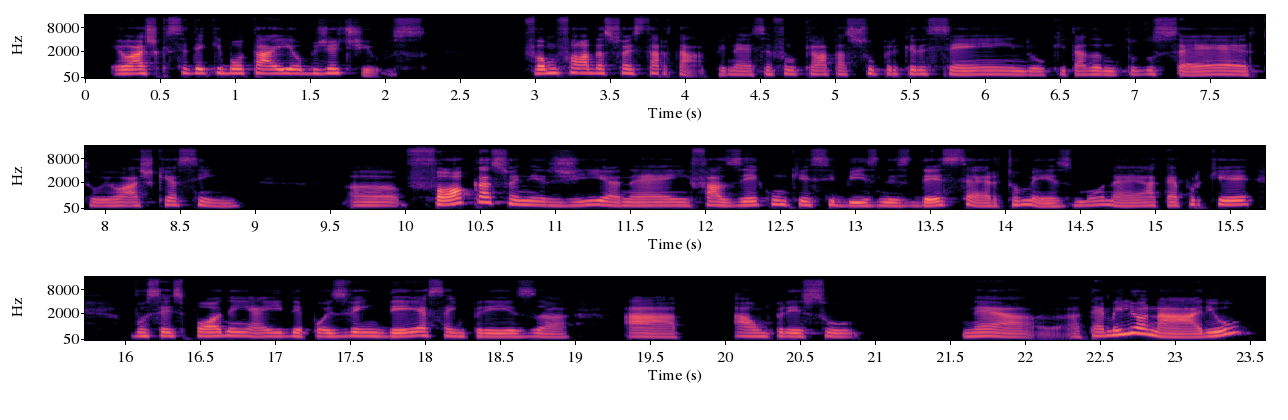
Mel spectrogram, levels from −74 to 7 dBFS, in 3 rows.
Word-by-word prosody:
Eu 185 +1 +2
acho 195 +1 +6
que - - -16
você 215 - -4
tem 205 -1 +3
que 215 +1 -4
botar 205 0 +4
aí 195 +1 +5
objetivos. 205 +2 -3 0.7
Vamos 205 +2 +3
falar 220 -2 +4
da 210 -1 0
sua 210 0 -1
startup, 200 -5 -4
né, 155 -2 -5
você 170 +4 -7
falou 175 0 -6
que 170 - -10
ela 165 0 +1
tá 165 0 -6
super 180 +1 -5
crescendo, 165 -4 -3
que 165 - -11
tá 155 - -2
dando 155 -2 -2
tudo 165 +3 -8
certo, 150 -1 -2
eu 145 +1 -3
acho 150 0 -1
que, 185 - -4
assim, 160 -8 -5 0.7
hã, 155 -1 -3
foca 235 - +6
a - - +4
sua 270 -7 -1
energia, 165 -1 0
né, 150 0 -1
em 150 -1 -3
fazer 165 +1 +1
com 195 +2 -2
que 180 0 -3
esse 170 +2 -3
business 145 -2 -1
dê 150 +2 +3
certo 145 -1 -3
mesmo, 155 +5 -3
né, 140 -6 -3
até 150 0 -2
porque 195 +1 0 0.4
vocês 170 0 -1
podem 175 0 +1
aí 160 +2 -2
depois 160 -1 -1
vender 165 -1 +2
essa 190 -2 0
empresa 145 -3 -2 0.4
a 145 -2 +3 0.4
a 165 -1 +1
um 160 -1 -3
preço, 155 -1 -3 0.7
né, 170 +2 0
ah, 140 -2 -2
até 140 +6 -4
milionário, 205 - +5
165 Hz, 165 wpm, -24 LUFS, 150-190 Hz, 0.7 s, acho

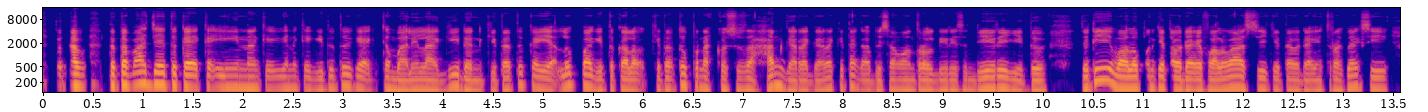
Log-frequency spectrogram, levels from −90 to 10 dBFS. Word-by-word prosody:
Tetap 165 0 +6 0.2
tetap 170 0 +6
aja 185 -1 +5
itu 170 -1 +2
kayak 155 -2 +7
keinginan-keinginan 145 -2 -4
kayak 135 -2 -8
gitu 125 - -7
tuh, 165 +1 -1
kayak 115 -6 -2
kembali 120 -3 -1
lagi 115 +6 -1
dan 115 -6 -2
kita 120 +4 -4
tuh 175 - -5
kayak 140 -7 -1
lupa 165 -1 +2
gitu 125 0 -6
kalau 120 -1 +2
kita 130 -2 -4
tuh 165 +5 -1
pernah 145 -4 -3
kesusahan 130 +3 -2
gara-gara 115 +2 -2
kita 150 +1 -6
nggak 110 -2 -4
bisa 115 +2 -4
ngontrol 115 -1 -2
diri 115 0 -4
sendiri, 125 +5 -1
gitu. 110 +2 -1 0.4
Jadi 220 +9 +3
walaupun 140 0 +4
kita 140 -2 +2
udah 125 -1 +4
evaluasi 130 +3 +1
kita 120 -1 -3
udah 115 -1 -3
introspeksi, 130 +4 -4
130 Hz, 170 wpm, -21 LUFS, 115-150 Hz, 0.4 s, kayak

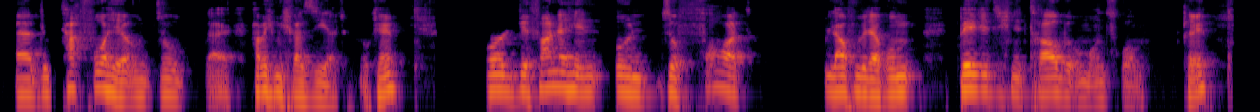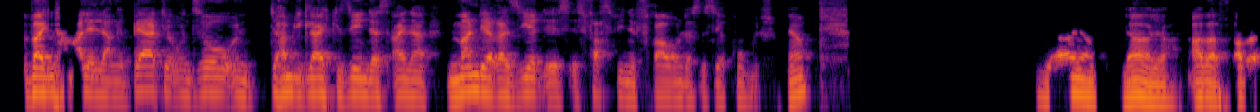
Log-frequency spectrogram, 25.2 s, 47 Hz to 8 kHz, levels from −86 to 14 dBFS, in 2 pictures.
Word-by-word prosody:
äh, 110 -1 +1
den 115 0 -4
Tag 140 +1 0
vorher 140 -8 +1
und 105 -1 -8
so, 110 -3 -6 0.2
äh, - - -6 0.2
habe 125 +1 +2
ich 115 - -3
mich 115 -3 -3
rasiert, 95 -4 -3 0.2
okay? 135 +5 -2 0.8
Und 130 -2 +1
wir 130 -1 +1
fahren 140 +3 +2
dahin 125 -4 0
und 115 -3 0
sofort 120 -3 -2 0.7
laufen 125 -1 +3
wir 115 - +3
da 110 -1 +7
rum, 120 +3 0 0.4
bildet 135 -1 +7
sich 110 0 -10
'ne 115 -1 -6
Traube 115 0 +3
um 95 0 -8
uns 95 +1 -11
rum, - - -11 0.3
okay? - - -2 0.7
Weil 115 +3 +9
die - - -1
haben - - -7
alle 120 - +2
lange 105 -2 -4
Bärte 130 -1 +2
und 105 -1 -9
so 120 +1 -2
und 100 -2 -6
da - - -2
haben 115 +1 +3
die 110 - -2
gleich 115 +1 +3
gesehen, 110 0 -1
dass 105 -1 -2
einer 105 -2 0 0.2
'n 100 - -1
Mann, 125 +3 +5
der 120 -2 +4
rasiert 110 +2 0
ist, 100 0 -4
ist - - -12
fast - - -6
wie 105 - -8
'ne 95 -1 -4
Frau 95 +1 -3
und 95 - -5
das 90 +1 -10
ist 95 - -9
sehr 95 - -8
komisch, 95 -1 -14
ja? 115 +4 -1 2.3
Ja, 95 -1 -5 0.3
ja, 110 -2 +4 0.3
ja, 100 +1 +5
ja. 85 -3 -1
Aber - - +2
aber - - +2
115 Hz, 160 wpm, -25 LUFS, 100-125 Hz, 2.3 s, Weil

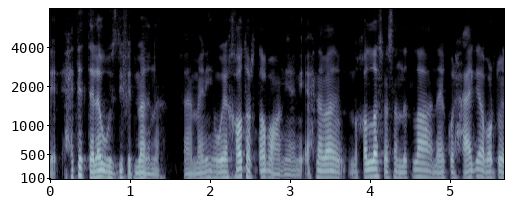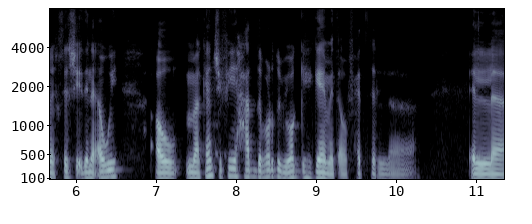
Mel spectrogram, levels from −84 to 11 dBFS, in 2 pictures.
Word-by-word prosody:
آآ - - -3
حِتّة - - -1
التلوّث 110 -6 +4
دي 110 - -3
في 105 - -3
دماغنا 90 -5 0 0.2
فاهماني، 90 +5 -2
وهي 105 0 +3
خطَر 120 +3 +3
طبعًا، 110 -6 0
يعني 80 -1 -5
إحنا 115 -3 0
بقى 110 -2 +3
نخلّص 120 +4 +2
مثلًا 105 0 -2
نطلَع 120 +3 0
ناكل 100 0 -4
حاجة 110 +5 0
برضه 105 +1 -1
ما 100 - +3
نغسِلش 105 +3 -6
إيدينا 100 0 0
أوي 120 +4 +1 0.5
أو 95 -1 +4
ما 100 -1 +1
كانش 130 +4 -2
فيه 135 +2 -2
حد 120 -1 -3
برضه 120 +2 -2
بيوجّه 105 -1 -2
جامد 95 -5 +2
أوي 85 0 -4
في - - -24
حِتّة - - -9
ال 85 -1 -10 0.8
ال 85 0 +4
105 Hz, 190 wpm, -23 LUFS, 95-115 Hz, 0.8 s, التلوّث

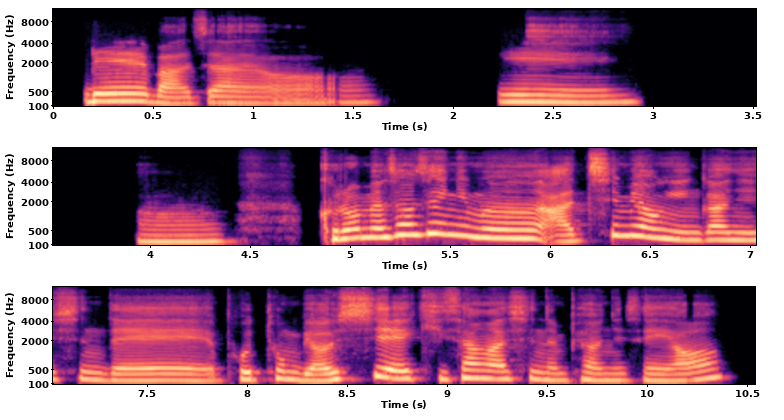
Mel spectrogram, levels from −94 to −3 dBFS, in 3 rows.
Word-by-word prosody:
네 215 +1 +4
맞아요. 165 - -6 0.6
예. 190 -2 -2 1.1
아 180 0 -4 0.5
그러면 280 +4 +3
선생님은 330 -9 +4
아침형 285 - +2
인간이신데 200 -6 -1
보통 210 +2 -2
몇 180 +1 +2
시에 225 +2 +3
기상하시는 220 -3 -1
편이세요? 185 +3 -3
200 Hz, 200 characters per minute, -14 LUFS, 180-230 Hz, 1.1 s, 네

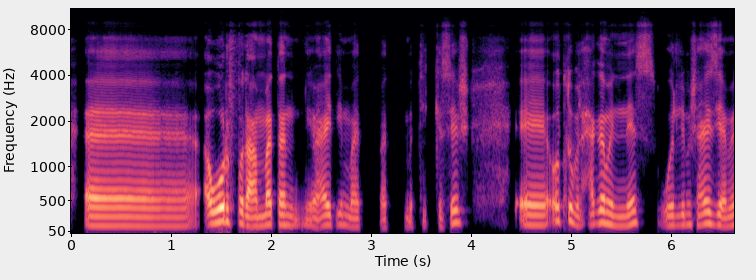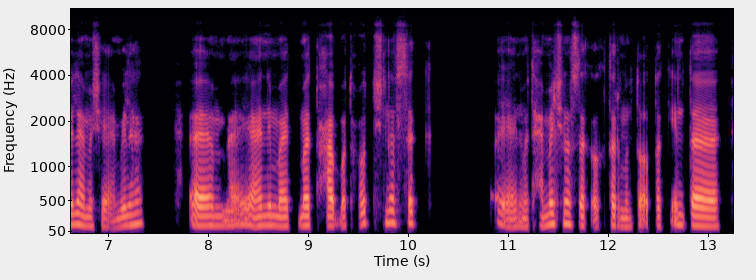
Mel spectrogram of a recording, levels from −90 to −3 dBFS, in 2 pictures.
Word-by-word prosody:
آآ 130 -1 +2
أو 175 +4 +9
ارفُض 185 -4 +4
عامةً 145 +2 +3
ي - - -5
عادي 145 +2 0
ما 120 -4 -4
ت - - -12
ما - - -7
ت - - -15
ما - - -10
تتكسفش. - - -6 0.5
آآ، 145 -1 +4
اطلُب 205 -1 0
الحاجة 170 +5 +1
من 160 - +2
الناس 145 +5 -2
واللي 140 +1 -4
مش 150 -1 -7
عايز 160 -1 +1
يعملها 145 +3 +1
مش 130 -2 -7
هيعملها، 140 +10 -5 0.5
آمم 135 - +1
يعني 100 - -2
ما 130 -1 -1
ت 130 - -8
ما 135 +1 +1
تح 140 - -8
ما - - 0
تحُطّش 165 +3 -8
نفسك 170 -1 -4 0.8
أ - - -7
يعني - - -4
ما - - -5
تحمّلش 155 +5 -4
نفسك 150 -3 -3
أكتر 140 -3 -5
من 120 0 -7
طاقتك، 135 - -6
أنت 130 -3 +2
140 Hz, 185 wpm, -24 LUFS, 130-155 Hz, 0.8 s, أو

